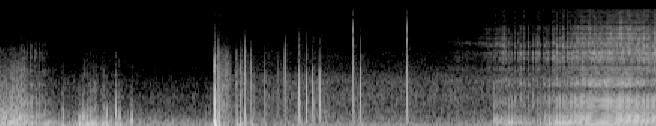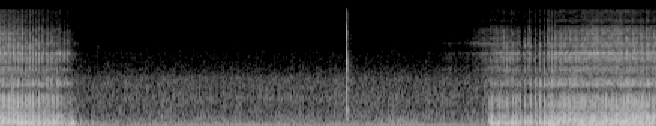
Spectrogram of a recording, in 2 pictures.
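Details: Person sleeping and snoring: loud, rough, vibrating snores on two breaths, with clicks and room noise between them.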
